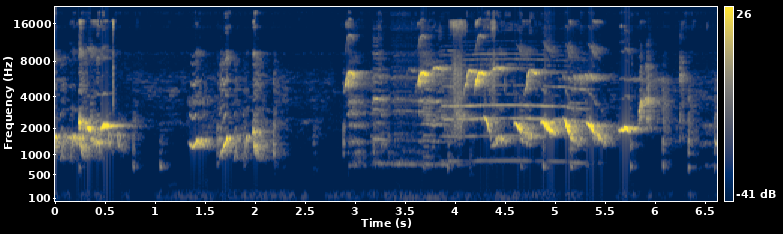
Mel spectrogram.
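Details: White-rumped shama song meant to provoke other shamas into singing: a varied, rich sequence of whistled phrases, then a dense burst of rapid mixed chirps and high notes.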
